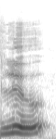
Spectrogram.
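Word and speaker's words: 六: See, the thing about the number 6, which is pronounced as Lu, this is the number 6 has the meaning of good luck, right?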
